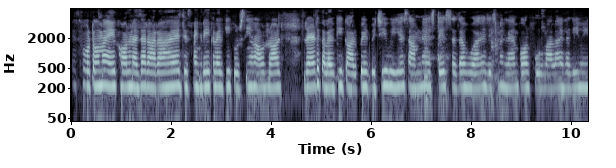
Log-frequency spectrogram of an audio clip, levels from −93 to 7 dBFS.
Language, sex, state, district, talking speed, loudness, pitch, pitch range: Hindi, female, Maharashtra, Solapur, 210 wpm, -21 LUFS, 210 Hz, 205-220 Hz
